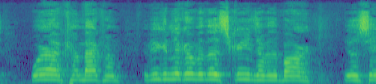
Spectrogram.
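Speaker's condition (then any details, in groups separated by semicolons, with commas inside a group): Traumatic brain injury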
